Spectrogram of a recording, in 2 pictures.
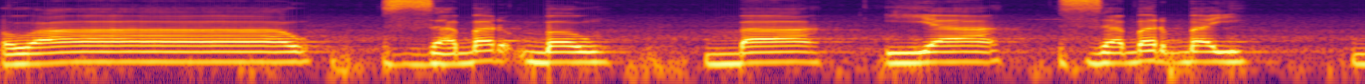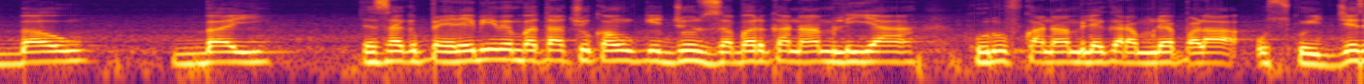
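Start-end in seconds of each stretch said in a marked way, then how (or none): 0.0-8.2 slow, drawn-out letter chant; sing-song classroom spelling; Qaida spelling drill. Shown as a demonstration. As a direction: chant each letter slowly for students to repeat.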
